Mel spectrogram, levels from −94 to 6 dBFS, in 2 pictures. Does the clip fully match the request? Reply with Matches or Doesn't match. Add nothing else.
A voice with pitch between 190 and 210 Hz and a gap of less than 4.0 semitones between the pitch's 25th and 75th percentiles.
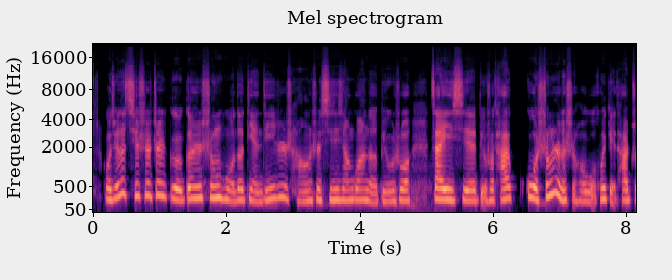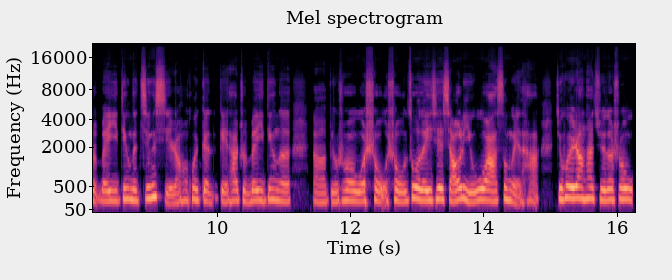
Doesn't match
